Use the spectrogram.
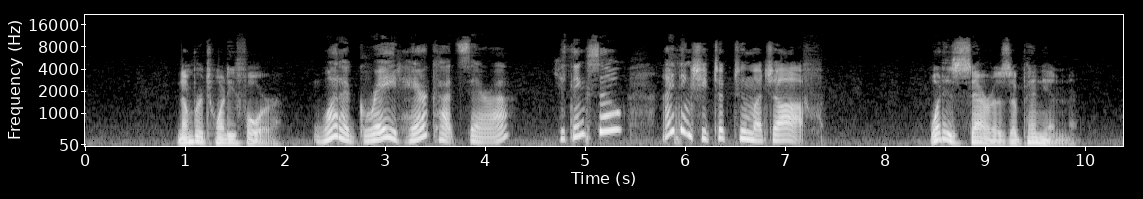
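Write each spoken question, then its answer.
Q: What is Sarah's opinion?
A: Her hair was cut too short.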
